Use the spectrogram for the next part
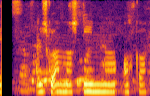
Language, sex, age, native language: Icelandic, male, 10, Icelandic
